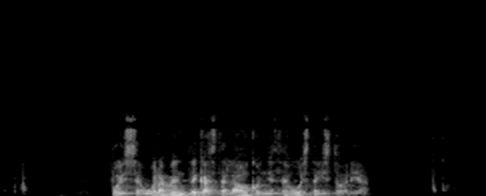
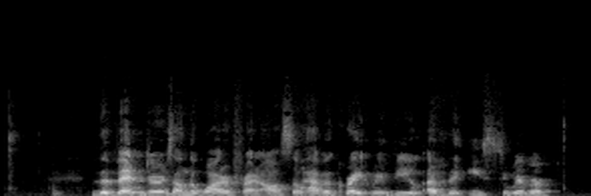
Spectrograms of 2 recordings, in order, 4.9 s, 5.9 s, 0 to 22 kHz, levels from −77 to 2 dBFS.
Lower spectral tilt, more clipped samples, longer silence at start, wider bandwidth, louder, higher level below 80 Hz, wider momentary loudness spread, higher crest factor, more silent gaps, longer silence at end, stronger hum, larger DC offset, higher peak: first, -6.5 dB/octave vs -3.5 dB/octave; neither; second, 0.2 s vs 0.5 s; second, 9.2 kHz vs 13 kHz; about the same, -24 LUFS vs -23 LUFS; second, -74 dBFS vs -66 dBFS; about the same, 14 LU vs 13 LU; about the same, 22 dB vs 22 dB; first, 0.47-0.53 s, 0.97-1.04 s vs none; first, 1.2 s vs 0.4 s; neither; neither; about the same, -4 dBFS vs -4 dBFS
